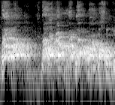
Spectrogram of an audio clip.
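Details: Golden Retriever at a stud service in Binalonan, Pangasinan, giving loud, rough barking in two sustained bursts split by a short pause, with a man's voice talking in the background.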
